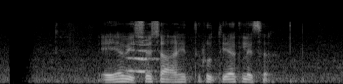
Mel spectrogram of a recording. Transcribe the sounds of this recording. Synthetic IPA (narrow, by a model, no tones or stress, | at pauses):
ejaʋiɕʋəɕaːɦit̪jkɾut̪ijaklesə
